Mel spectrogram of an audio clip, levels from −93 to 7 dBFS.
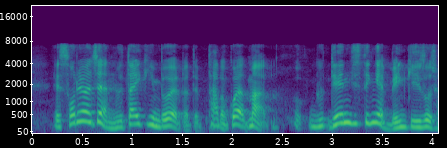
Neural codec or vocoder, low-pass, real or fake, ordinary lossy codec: codec, 24 kHz, 0.9 kbps, WavTokenizer, small release; 7.2 kHz; fake; none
